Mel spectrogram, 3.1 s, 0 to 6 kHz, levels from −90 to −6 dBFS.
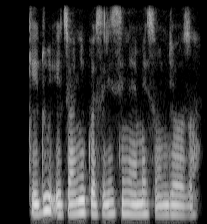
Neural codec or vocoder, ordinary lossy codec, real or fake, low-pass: none; AAC, 48 kbps; real; 5.4 kHz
